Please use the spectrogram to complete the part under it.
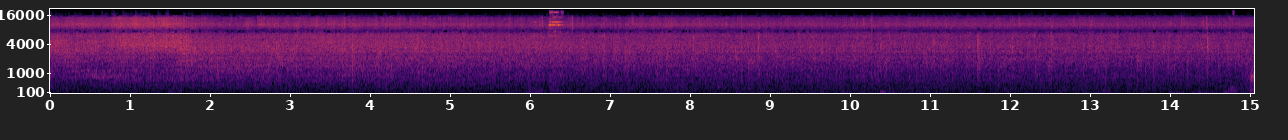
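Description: A pot roast searing in a hot pan on a stovetop, a continuous close sizzle full of tiny pops and spatters that holds steady throughout with no speech.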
